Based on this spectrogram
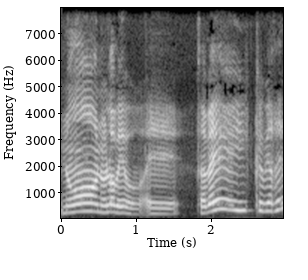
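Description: A woman's high-pitched voice carries an animated tone and lively intonation. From Spain. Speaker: gaming YouTuber. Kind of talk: gameplay commentary.

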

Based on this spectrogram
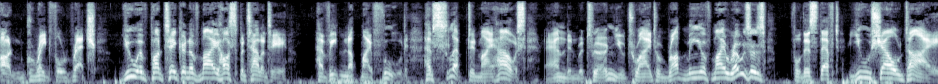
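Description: A man uses a put-on character voice at medium pitch, with very wide pitch swings. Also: fairly slow pace. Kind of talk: fairytale read-aloud acting. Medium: read story. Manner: angry and threatening, then pleading and sorrowful.

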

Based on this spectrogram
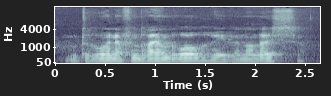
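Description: A man speaks at a very fast pace with a medium pitch, and the room echo is audible. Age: 20s. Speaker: vlogger's boyfriend. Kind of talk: casual chat. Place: home room. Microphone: camera far.

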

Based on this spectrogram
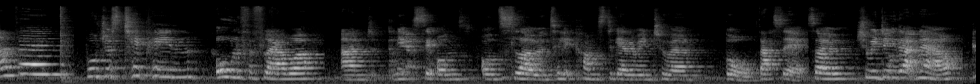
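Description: A woman talks at a fairly slow pace and a high pitch, with audible room echo and light background noise. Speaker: baking teacher. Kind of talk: tutorial. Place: kitchen.

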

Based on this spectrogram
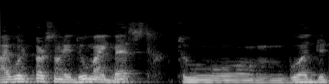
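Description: Over a quiet background, a man speaks in a fairly low, somewhat breathy voice. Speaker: webinar moderator, internal audit executive. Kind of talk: moderated panel discussion. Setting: video call webinar. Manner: formal, uses many fillers. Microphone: video call.

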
